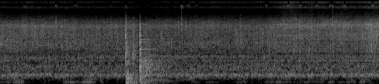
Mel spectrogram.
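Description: Mushrooms and already-fried potatoes hitting a pan of spice mix, giving a steady broadband sizzle with a brief sharper burst as they go in, then continuous frying with faint stirring beneath.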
